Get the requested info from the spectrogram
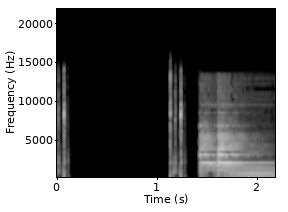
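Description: Subscribe-button animation sound effects: two quick clicks at the start and a few more clicks about a second in, then a notification-bell ding that rings on steadily.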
